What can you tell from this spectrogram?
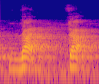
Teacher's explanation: cara pengucapannya, pelafalannya itu ada pada ujung lidah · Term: huruf zal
